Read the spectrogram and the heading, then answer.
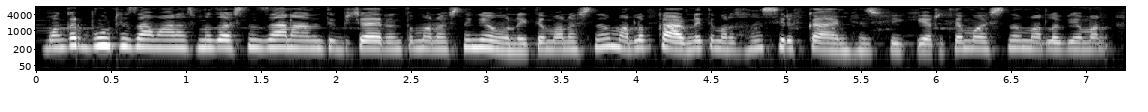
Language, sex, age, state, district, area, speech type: Kashmiri, female, 30-45, Jammu and Kashmir, Anantnag, rural, spontaneous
